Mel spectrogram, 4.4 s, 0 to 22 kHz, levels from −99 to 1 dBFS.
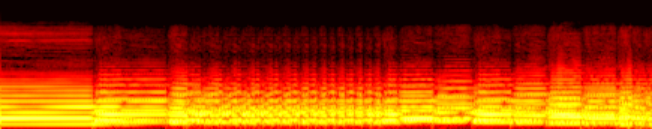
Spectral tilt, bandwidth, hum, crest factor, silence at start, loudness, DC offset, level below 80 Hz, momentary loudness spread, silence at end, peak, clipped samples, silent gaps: -10.5 dB/octave; 3.1 kHz; none; 12 dB; 0 s; -18 LUFS; under 0.1%; -64 dBFS; 5 LU; 0 s; -6 dBFS; under 0.1%; none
